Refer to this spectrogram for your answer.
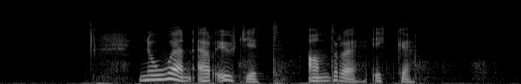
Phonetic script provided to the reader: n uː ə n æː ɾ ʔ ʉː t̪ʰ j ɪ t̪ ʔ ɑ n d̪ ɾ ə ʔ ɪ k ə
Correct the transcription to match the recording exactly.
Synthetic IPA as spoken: n uː ə n æː ɾ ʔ ʉː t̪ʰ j ɪ t̪ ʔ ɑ n d̪ ɾ ə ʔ ɪ k ə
